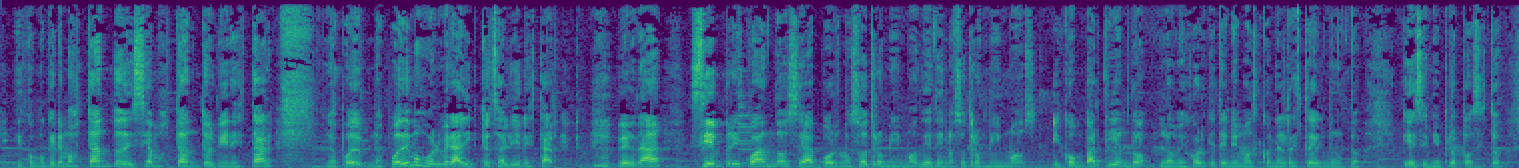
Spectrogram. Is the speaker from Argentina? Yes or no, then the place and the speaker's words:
yes; Argentina; moved away as an adult; now in Brazil; Vivo en Brasil, soy nacida en Argentina. Vivo en Brasil hace nueve años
